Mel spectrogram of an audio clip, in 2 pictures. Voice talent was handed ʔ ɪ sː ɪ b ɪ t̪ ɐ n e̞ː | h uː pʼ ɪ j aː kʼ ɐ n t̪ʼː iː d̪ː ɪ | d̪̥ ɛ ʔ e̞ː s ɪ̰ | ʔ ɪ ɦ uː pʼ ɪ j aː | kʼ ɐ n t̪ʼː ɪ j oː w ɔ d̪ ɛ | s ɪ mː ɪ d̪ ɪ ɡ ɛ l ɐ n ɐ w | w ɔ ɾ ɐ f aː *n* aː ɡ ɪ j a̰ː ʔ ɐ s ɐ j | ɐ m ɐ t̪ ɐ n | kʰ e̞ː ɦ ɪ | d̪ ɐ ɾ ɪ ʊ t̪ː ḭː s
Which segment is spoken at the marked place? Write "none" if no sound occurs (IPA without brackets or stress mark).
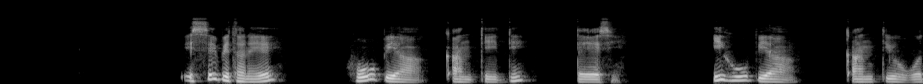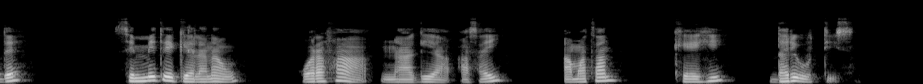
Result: n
